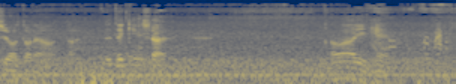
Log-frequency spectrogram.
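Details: Members of a stray cat family sharing lunch outside with a grandmother give several meows, including one long, bowed, drawn-out cry near the end, mixed with people talking and a constant low background hum.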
